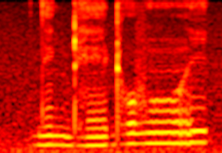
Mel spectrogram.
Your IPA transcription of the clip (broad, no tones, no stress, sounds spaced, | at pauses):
d ẽ ŋ ɖʱ ẽ i̯ ɖʱ o v ũ i̯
